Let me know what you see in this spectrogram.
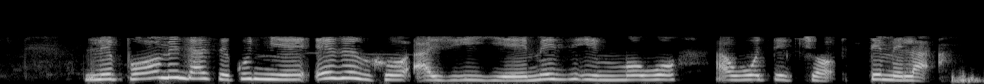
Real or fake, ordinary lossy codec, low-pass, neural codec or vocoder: real; MP3, 16 kbps; 3.6 kHz; none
